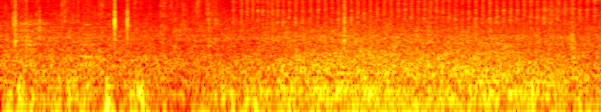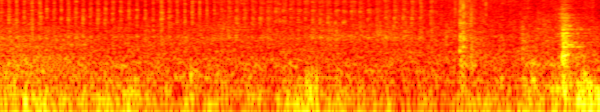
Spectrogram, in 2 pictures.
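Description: Wind rumbling and buffeting on a handheld camera's microphone as it is carried along a street, with a few light clicks.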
